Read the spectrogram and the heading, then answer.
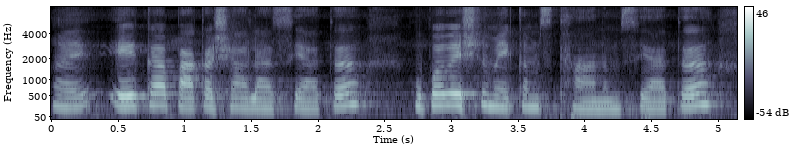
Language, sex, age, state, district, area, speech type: Sanskrit, female, 18-30, Karnataka, Shimoga, rural, spontaneous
